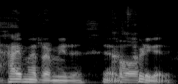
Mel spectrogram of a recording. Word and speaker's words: Jaime Ramirez: are listening uh i'm sitting here with uh jaime ramirez is that how you pronounce it yeah jaime ramirez all right i'm glad um because i remember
